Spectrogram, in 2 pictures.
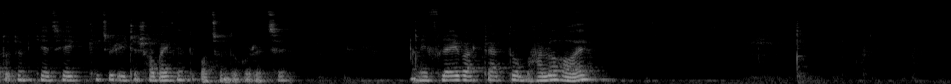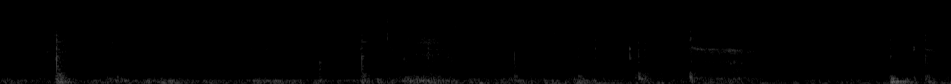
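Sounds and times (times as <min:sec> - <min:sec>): faint chewing: 0:06.1 - 0:19.0.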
